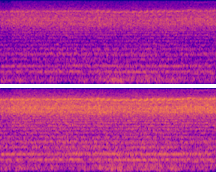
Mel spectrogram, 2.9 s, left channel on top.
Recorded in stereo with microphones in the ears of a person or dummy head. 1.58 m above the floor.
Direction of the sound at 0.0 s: 20° right (ahead or behind).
